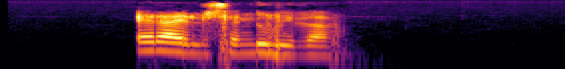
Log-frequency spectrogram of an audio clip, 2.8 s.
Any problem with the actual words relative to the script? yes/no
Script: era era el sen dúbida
yes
